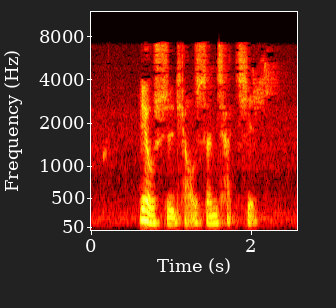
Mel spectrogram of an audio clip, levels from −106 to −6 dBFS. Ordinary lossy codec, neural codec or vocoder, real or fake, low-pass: AAC, 32 kbps; none; real; 7.2 kHz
